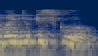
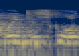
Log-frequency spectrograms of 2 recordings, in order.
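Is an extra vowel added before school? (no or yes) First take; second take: yes; no. First: A short vowel comes before school's s sound. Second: School starts directly with the s sound. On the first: "Because they have to have a vowel" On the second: "Not I'm not I'm not going to school"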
